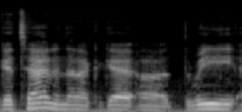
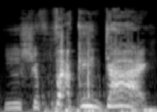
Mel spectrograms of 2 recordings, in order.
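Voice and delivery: furious yell, much louder; angry outburst; 2 semitones higher, 12 dB louder than usual. Real, not acted. Streamer yelling at the patient who won't die, furious. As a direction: explode at the screen in rage. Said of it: "I got a little upset there".

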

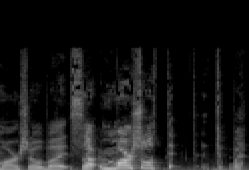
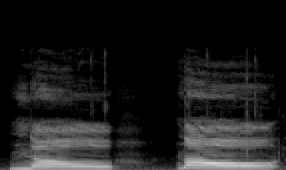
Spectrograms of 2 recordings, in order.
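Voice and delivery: dismayed cry; 12 dB louder than usual. Real, not acted. Dismay at the game.

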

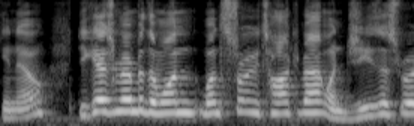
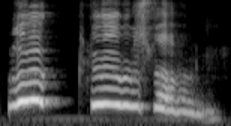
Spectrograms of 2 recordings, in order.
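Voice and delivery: high, louder mermaid trill; 11 semitones higher, 8 dB louder, slower than usual. Acted. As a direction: belt it like a mermaid. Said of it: "A mermaid voice".

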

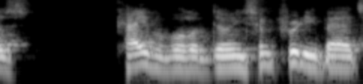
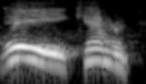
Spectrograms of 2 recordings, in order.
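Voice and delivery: bright, raised mock greeting calling out a name; cheery greeting; 6 semitones higher, 5 dB louder than usual. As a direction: call out a name like a cheerful old friend. Retold greeting from old teacher.

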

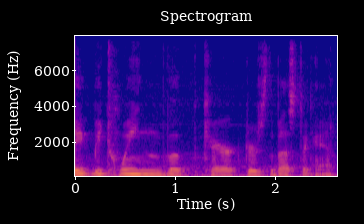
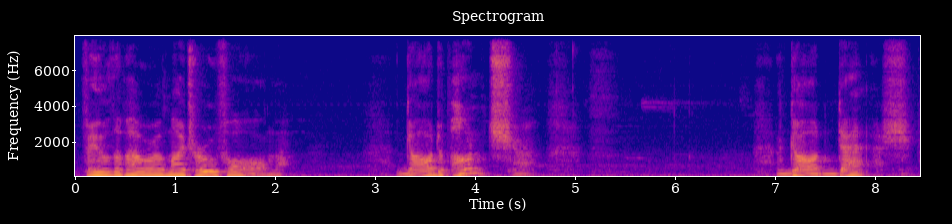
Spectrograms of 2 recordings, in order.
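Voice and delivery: loud, commanding attack calls; battling god figure; 4 semitones higher, 6 dB louder, slower than usual. Acted. Dimple calling out attacks in battle, booming boast. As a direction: proclaim each attack like a powerful god.

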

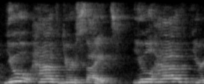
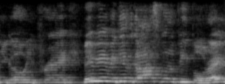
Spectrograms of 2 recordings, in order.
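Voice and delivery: ordinary delivery

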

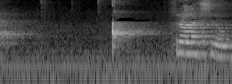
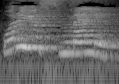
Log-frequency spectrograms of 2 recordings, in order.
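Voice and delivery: ordinary talk

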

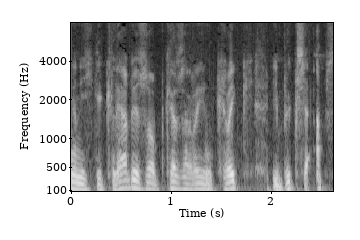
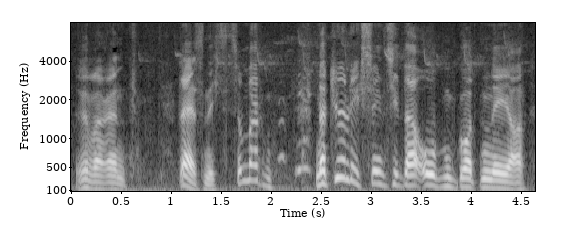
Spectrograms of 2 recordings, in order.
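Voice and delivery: ordinary delivery

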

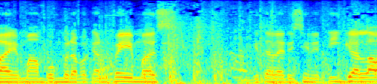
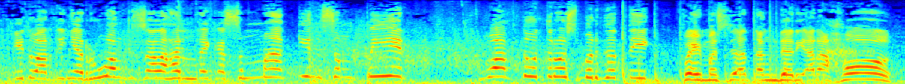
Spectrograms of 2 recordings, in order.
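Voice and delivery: building hype, higher and louder; fighting game announcer; 10 semitones higher, 5 dB louder than usual. Acted. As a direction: push the tension up line by line. Clutch round, casting builds.

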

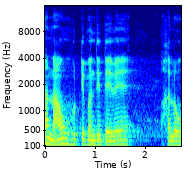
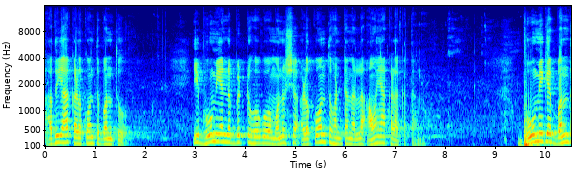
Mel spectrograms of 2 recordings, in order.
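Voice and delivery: loud, raised sermon voice; forceful preaching; 3 semitones higher, 7 dB louder than usual. Real, not acted. Preacher asking the congregation why newborn and dying weep, forceful preaching. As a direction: drive each rhetorical question out to the crowd.

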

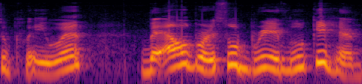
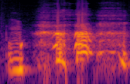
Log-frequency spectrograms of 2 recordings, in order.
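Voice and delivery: short, high-pitched burst of laughter; high giggle. Real, not acted. Gamer amused by the others' chat, high giggle. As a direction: break into a quick high giggle. Reacting to the other players' talk.

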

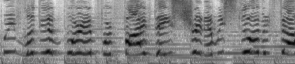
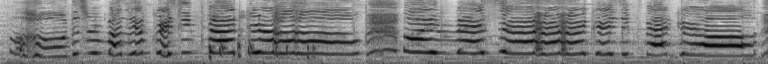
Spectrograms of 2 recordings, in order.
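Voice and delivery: slow, drawn-out mock weeping; tearful wailing; much slower than usual. Mother reminded of her dead friend, acted wailing. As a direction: stretch the words into a hammed-up wail.

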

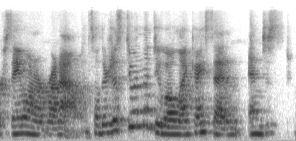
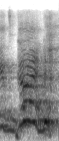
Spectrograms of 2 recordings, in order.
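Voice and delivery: higher and louder firm reassurance; emphatic; 11 semitones higher, 7 dB louder than usual. Retold or imitated. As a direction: insist it is good. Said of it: "He's like".

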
